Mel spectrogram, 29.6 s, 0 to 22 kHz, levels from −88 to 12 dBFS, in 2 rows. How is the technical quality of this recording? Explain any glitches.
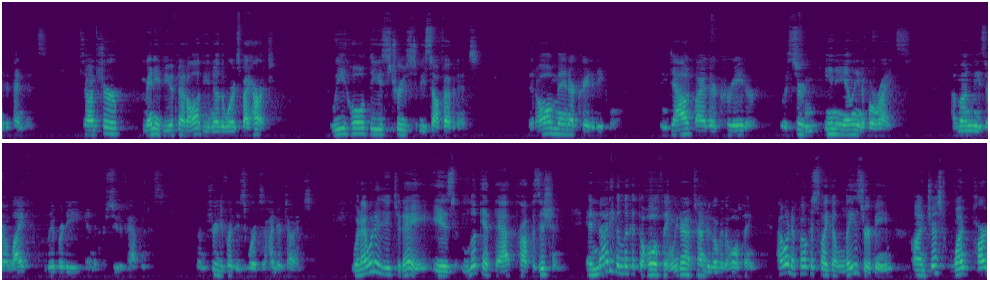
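No glitches can be heard anywhere in the recording; the signal stays steady and intact throughout.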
